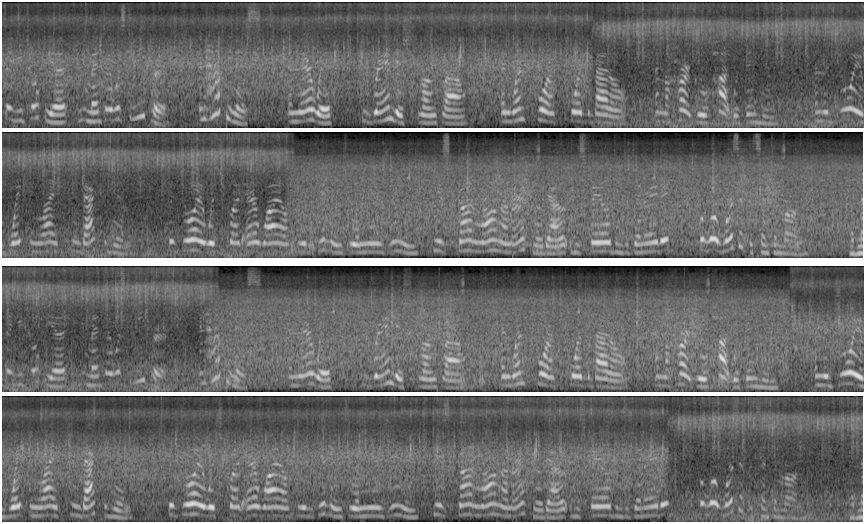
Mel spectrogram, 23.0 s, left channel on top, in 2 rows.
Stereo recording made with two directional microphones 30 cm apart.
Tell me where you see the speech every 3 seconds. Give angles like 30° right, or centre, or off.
40° left, 20° left, 10° right, 30° right, 20° right, 10° left, 30° left, 40° left.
